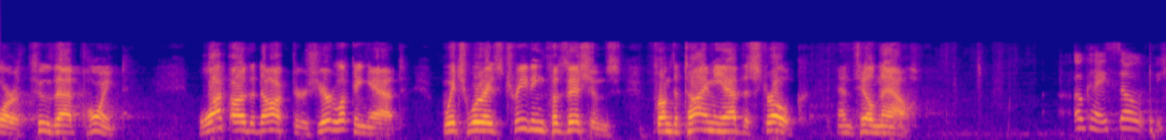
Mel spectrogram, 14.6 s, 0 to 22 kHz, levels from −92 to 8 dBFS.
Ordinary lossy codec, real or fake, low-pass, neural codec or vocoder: AAC, 32 kbps; fake; 7.2 kHz; codec, 24 kHz, 6 kbps, HILCodec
